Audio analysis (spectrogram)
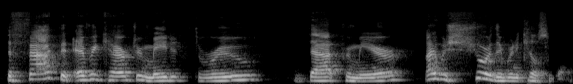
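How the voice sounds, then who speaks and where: A woman's voice: fairly low pitch, normal speed. A woman chatting casually on a podcast, enthusiastic and emphatic, with a conversational manner full of "like". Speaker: guest TV writer and producer.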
